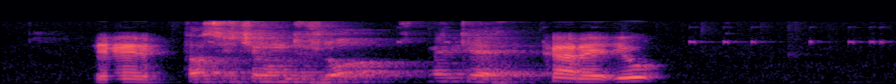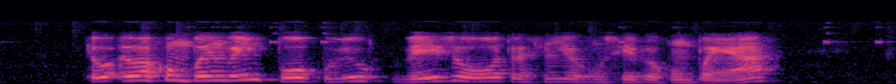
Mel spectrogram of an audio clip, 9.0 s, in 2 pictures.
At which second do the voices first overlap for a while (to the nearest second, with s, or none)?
none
